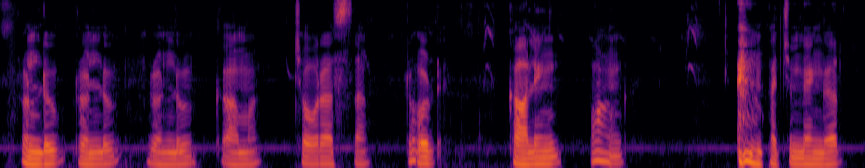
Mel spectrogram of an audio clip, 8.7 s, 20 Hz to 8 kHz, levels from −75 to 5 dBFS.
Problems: none marked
